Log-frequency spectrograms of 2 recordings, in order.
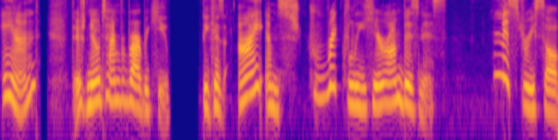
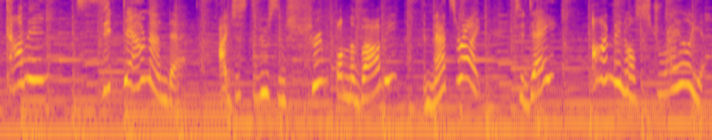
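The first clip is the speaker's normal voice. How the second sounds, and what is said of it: Weak put-on Australian accent. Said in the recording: “I can't do the accent.”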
